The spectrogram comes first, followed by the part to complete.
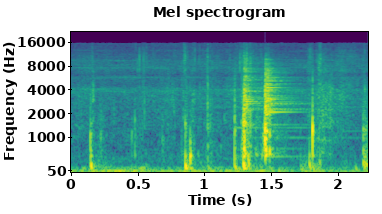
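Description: Wooden paddle working stiff ubugari (cassava dough) in a metal basin: a few irregular knocks and thuds of the paddle against the dough and the basin.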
